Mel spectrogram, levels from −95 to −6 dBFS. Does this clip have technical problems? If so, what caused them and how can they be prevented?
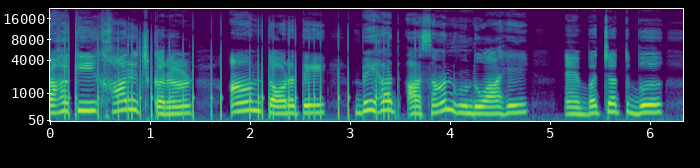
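Yes. The channels drift apart throughout. The two sides run on separate clocks with an error of around 30 ppm, so their offset slides to a fraction of a millisecond by the end, and in mono the comb notches sweep slowly, giving slow flanging. Clock both channels from one shared source.

A train of clicks runs from 0.00 to 3.72 s, ending just before "आसान हूंदो". There are around thirty at about 8.6 per second, irregularly spaced, peaking roughly 15 dB above the speech and audible in pauses. Likely interference or a faulty connection or power supply is the cause. Isolate cabling from nearby equipment and check the interface connection.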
